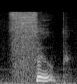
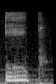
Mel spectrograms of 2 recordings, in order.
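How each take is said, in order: First: The first consonant is a th sound. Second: The first consonant is left out entirely. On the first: A lisp that is fine at three. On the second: An early stage of a child's speech.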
